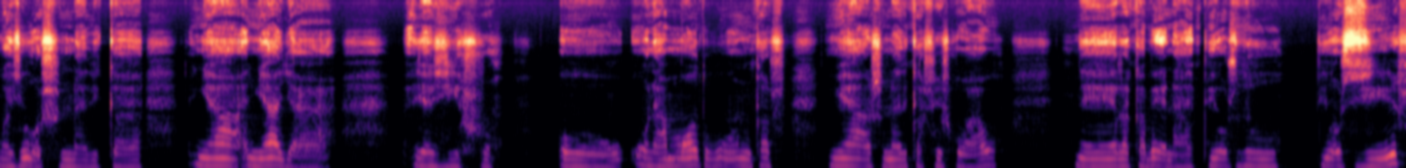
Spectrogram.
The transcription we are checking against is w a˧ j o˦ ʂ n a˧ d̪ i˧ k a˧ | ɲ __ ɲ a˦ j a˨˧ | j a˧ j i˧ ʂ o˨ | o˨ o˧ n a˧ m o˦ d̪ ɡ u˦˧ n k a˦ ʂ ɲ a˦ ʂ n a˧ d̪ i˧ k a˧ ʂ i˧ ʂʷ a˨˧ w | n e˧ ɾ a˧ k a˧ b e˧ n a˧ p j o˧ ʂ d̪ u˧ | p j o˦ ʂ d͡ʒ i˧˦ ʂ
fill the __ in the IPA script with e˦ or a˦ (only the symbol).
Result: a˦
